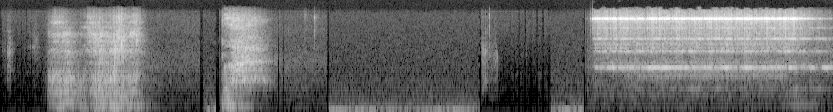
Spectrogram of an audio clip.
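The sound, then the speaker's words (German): After a few breathy sighs and quiet rustling, a bell rings loudly and continuously for about two seconds with a bright, steady, sustained tone, then stops abruptly. “Äh, ah, da muss ich jetzt, jetzt muss ich nochmal läuten, jetzt bin ich dran.”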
